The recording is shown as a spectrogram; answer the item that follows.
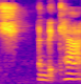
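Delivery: ordinary delivery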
